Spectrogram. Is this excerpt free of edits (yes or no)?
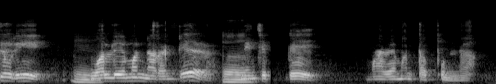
no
